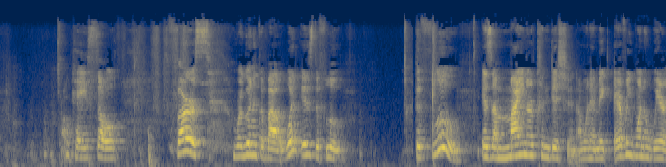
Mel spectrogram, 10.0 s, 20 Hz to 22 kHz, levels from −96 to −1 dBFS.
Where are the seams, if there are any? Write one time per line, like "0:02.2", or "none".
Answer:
0:03.9
0:06.2

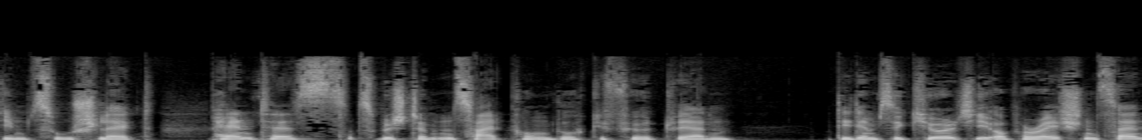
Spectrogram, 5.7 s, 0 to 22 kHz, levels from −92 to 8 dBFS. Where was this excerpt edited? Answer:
0:01.0
0:01.8

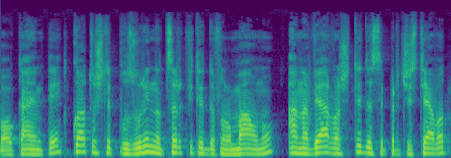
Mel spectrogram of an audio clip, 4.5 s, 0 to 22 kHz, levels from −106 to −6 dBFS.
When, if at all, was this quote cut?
0:02.2

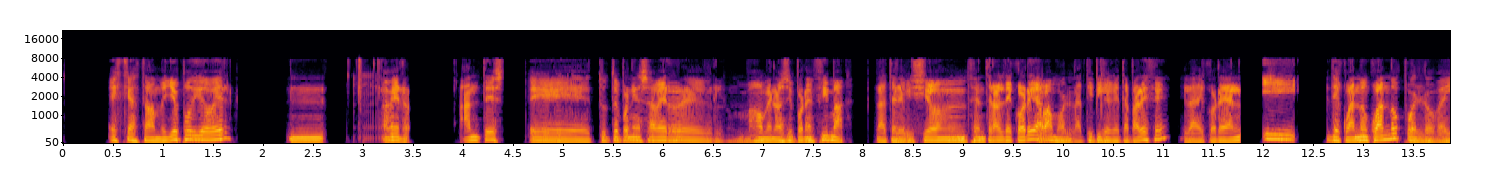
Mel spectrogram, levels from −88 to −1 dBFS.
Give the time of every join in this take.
0:10.1
0:11.2
0:11.8

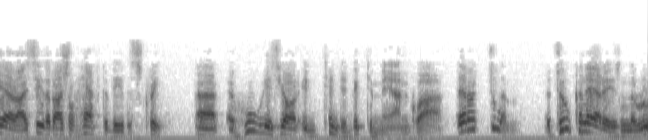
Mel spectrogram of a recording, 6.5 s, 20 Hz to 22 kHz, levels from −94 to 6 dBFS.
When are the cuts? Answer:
0:01.2
0:04.5
0:05.0

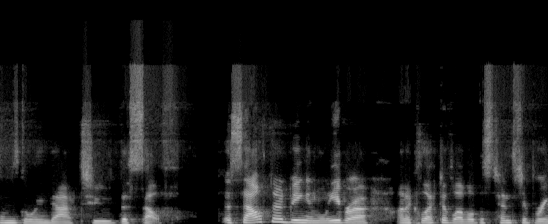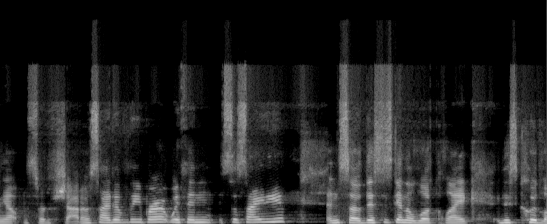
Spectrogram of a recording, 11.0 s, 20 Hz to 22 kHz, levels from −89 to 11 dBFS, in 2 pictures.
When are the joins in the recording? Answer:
0:02.2
0:08.8

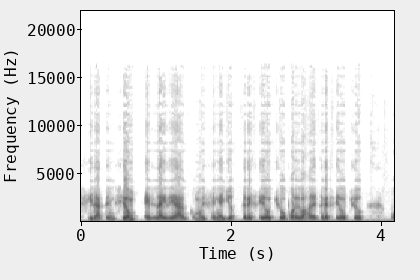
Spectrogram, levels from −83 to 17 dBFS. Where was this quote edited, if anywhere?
none

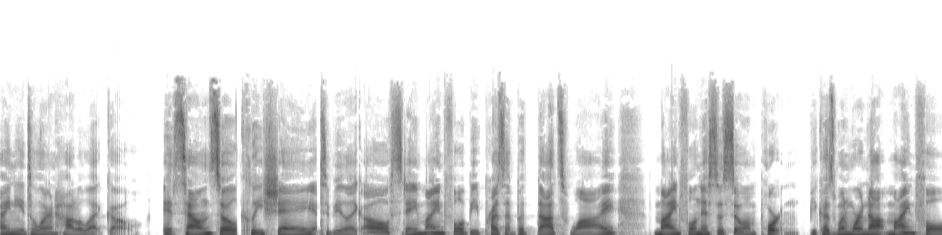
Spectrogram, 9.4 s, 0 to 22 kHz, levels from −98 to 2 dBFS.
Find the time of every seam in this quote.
none

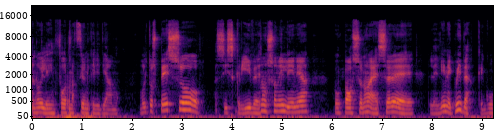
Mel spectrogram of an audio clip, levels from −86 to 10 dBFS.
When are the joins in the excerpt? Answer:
0:02.1
0:03.6
0:04.6
0:06.2

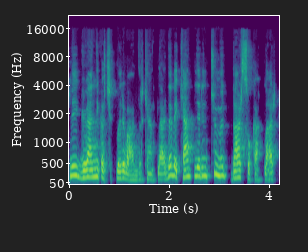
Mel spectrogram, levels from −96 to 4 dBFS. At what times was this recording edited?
none

